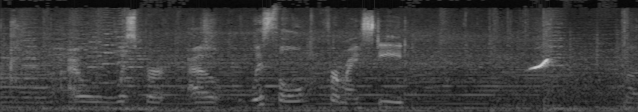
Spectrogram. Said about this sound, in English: I will whistle for my steed.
